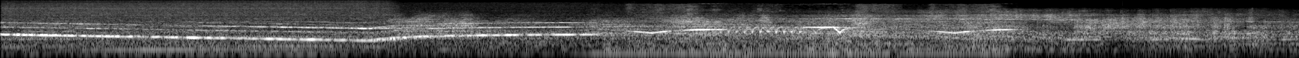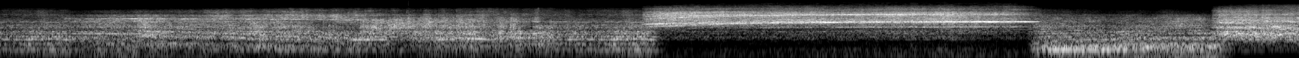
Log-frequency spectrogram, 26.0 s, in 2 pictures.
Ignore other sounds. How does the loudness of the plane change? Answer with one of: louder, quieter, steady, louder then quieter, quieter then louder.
louder.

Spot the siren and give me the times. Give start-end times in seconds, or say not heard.
0.0-10.2.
